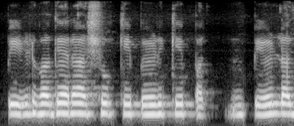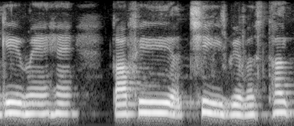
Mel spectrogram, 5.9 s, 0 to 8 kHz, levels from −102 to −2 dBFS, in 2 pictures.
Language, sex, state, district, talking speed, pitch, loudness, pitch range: Hindi, female, Rajasthan, Jaipur, 145 wpm, 195 Hz, -14 LUFS, 190-205 Hz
